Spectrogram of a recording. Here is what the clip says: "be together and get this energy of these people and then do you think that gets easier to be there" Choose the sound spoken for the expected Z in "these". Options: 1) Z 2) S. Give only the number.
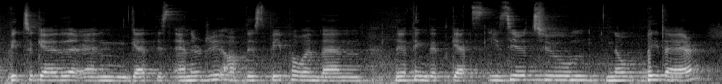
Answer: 2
